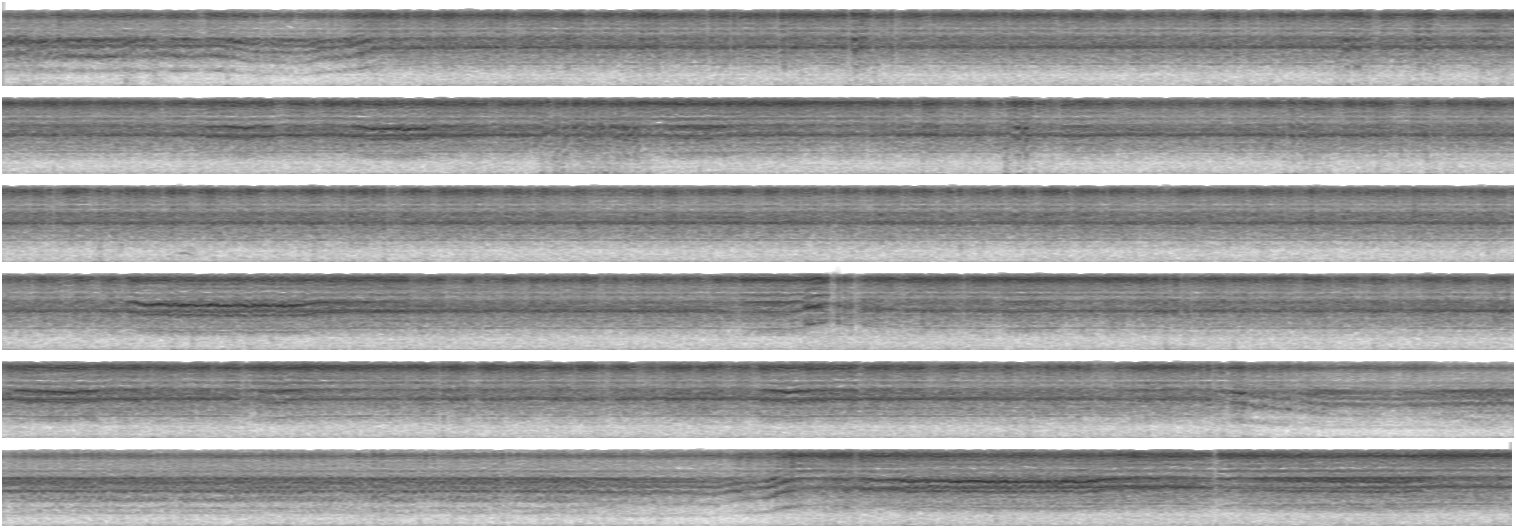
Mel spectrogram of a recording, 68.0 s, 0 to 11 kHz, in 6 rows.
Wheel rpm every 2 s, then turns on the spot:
150, 180, 230, 230, 230, 230, 230, 230, 220, 230, 230, 230, 230, 230, 230, 230, 240, 230, 230, 230, 240, 230, 230, 230, 230, 230, 230, 190, 120, 110, 110, 160, 220, 220.
none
